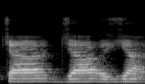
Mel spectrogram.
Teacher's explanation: तो इसमें जो है चा, जा और या, ये अल्प प्राण ध्वनियाँ है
